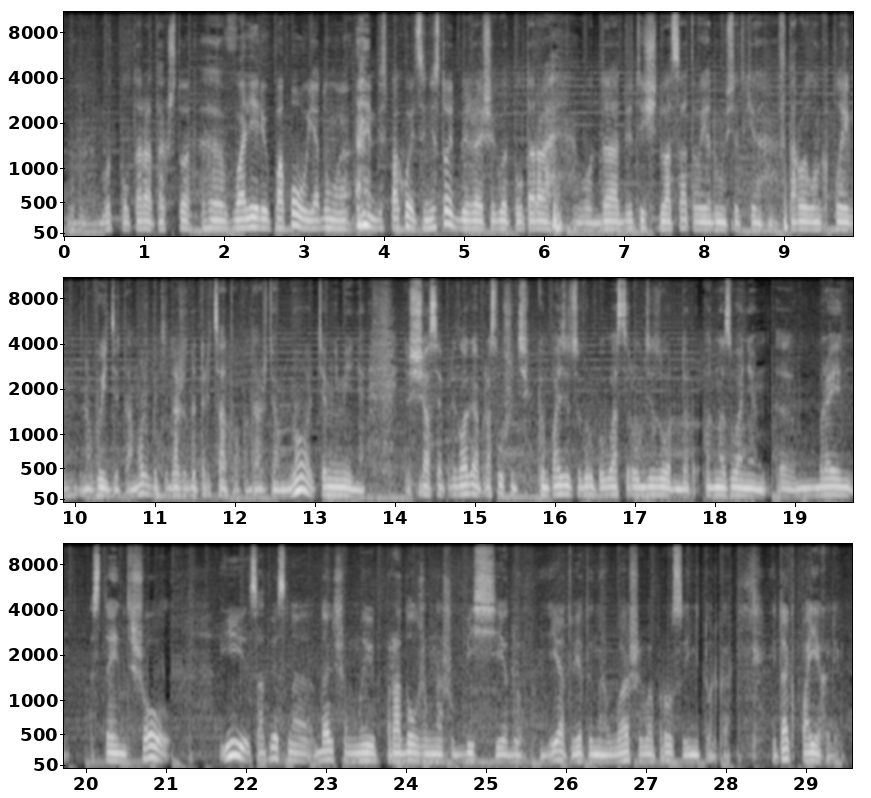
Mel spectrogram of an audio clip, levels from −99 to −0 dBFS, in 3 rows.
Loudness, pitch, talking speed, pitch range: -21 LUFS, 110 Hz, 130 wpm, 100-120 Hz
